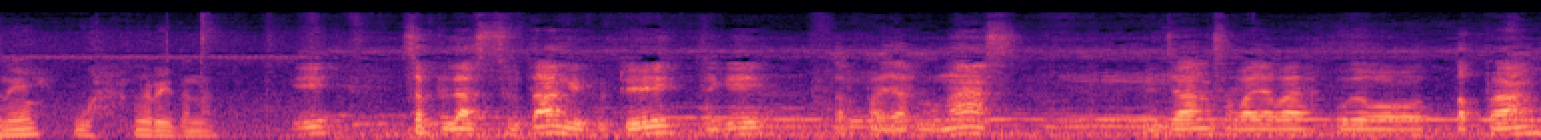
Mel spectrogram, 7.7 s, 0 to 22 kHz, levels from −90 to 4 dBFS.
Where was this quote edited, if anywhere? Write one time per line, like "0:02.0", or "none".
0:01.5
